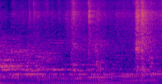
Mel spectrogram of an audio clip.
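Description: Metallic gift-wrap foil crinkling faintly as it is pulled off a box by hand, with a bird cooing steadily in the background.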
